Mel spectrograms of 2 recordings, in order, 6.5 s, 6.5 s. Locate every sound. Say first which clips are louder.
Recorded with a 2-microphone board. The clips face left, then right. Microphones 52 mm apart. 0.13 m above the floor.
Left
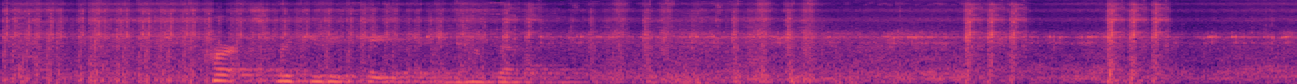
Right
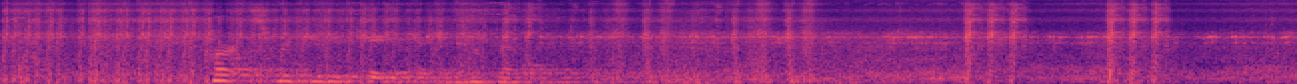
1.0 s a woman speaking: left 1 dB; 25° left (ahead or behind), 1.4 m; by 2.7 s 15° left (ahead or behind), 1.8 m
